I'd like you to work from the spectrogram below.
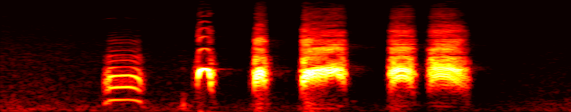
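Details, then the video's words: Chinese francolin calling in the thổ pha voice style, used for luring birds with a loudspeaker: six harsh, buzzy notes over about two seconds. The first is lower and hoarse; the later ones are louder and rasping. The background is clean. "tiếng chim đa đa giọng thổ pha"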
